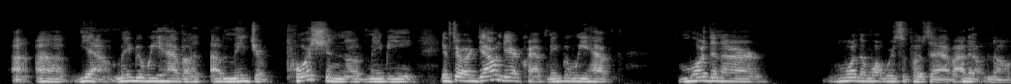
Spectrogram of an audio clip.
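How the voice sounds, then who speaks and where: Somewhat breathy man's voice at medium pitch, moderate in pace, with ordinary pitch variation. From England, Nottingham. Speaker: former military officer. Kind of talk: radio interview.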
